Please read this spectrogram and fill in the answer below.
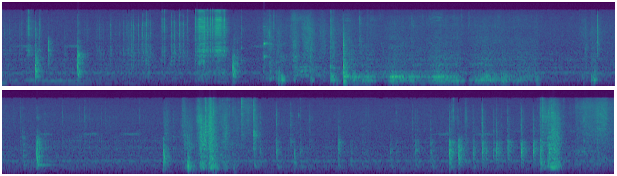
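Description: Intermittent clicks, taps and light metal clinks from hands and small tools working on a mini milling machine during assembly. There are a couple of longer scraping rustles, and a quick run of clicks near the end.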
